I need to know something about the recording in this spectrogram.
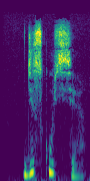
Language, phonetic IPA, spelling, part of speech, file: Russian, [dʲɪˈskusʲ(ː)ɪjə], дискуссия, noun, Ru-дискуссия.ogg
- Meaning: discussion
